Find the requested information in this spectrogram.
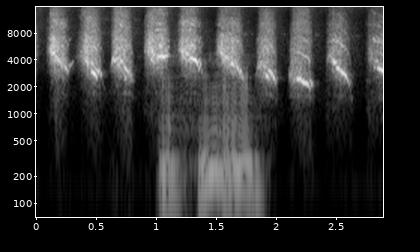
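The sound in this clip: Whistled imitation of a willow warbler's song: many short, bright, downward-sliding whistled notes in a steady rhythm. A voice briefly sounds beneath the middle notes.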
